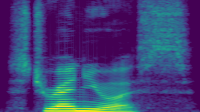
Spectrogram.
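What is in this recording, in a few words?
"strenuous", English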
